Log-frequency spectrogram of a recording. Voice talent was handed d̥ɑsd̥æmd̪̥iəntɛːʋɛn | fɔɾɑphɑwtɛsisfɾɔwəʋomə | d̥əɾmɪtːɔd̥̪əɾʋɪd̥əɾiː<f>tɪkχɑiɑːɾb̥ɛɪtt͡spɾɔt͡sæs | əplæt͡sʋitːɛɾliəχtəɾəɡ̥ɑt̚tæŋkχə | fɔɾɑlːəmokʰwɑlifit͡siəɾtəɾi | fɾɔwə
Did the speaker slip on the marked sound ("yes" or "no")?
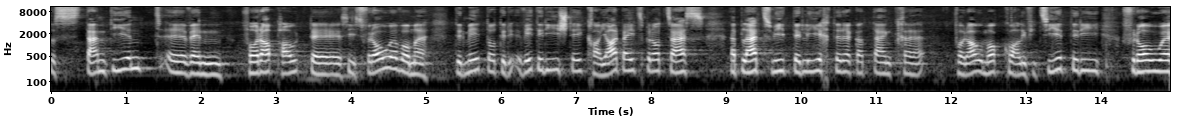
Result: yes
